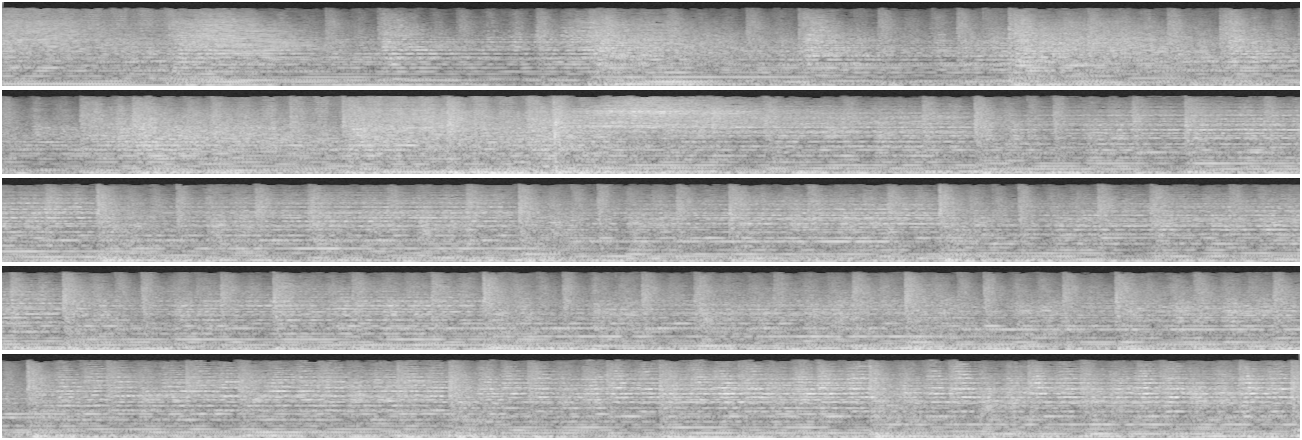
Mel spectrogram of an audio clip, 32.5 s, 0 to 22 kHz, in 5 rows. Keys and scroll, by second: 1.0 space.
